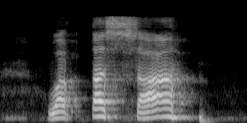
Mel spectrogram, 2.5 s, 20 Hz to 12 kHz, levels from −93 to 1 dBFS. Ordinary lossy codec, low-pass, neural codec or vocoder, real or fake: AAC, 64 kbps; 7.2 kHz; codec, 16 kHz, 4 kbps, FunCodec, trained on LibriTTS, 50 frames a second; fake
